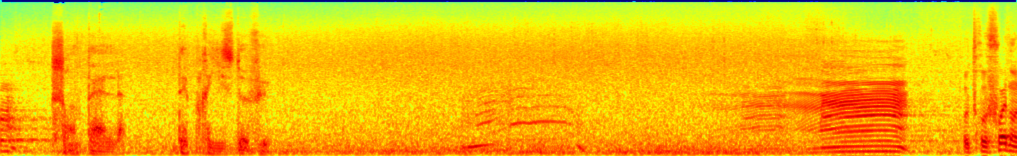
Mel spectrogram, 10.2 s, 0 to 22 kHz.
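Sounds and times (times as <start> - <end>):
steady hiss: 0.0 - 10.1
speech: 0.6 - 2.9, 4.7 - 5.2, 8.2 - 10.1
cattle lowing: 4.2 - 9.7
cow mooing with a long harmonic bellow: 4.6 - 6.1, 6.9 - 9.3.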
